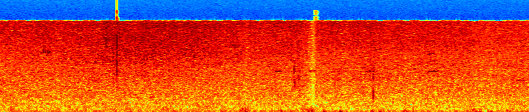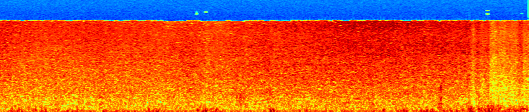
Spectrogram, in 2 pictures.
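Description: Steady, even hiss of noise with no clear source, broken by a few faint ticks.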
